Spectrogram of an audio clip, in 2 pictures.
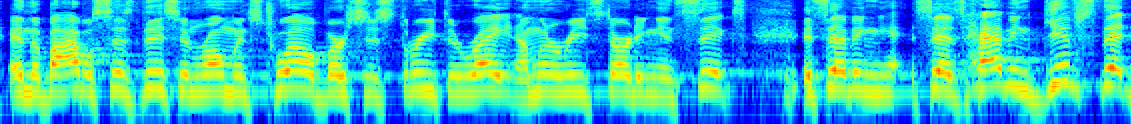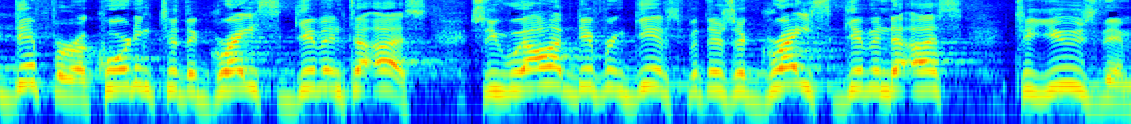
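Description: A man's voice: very high-pitched, darkish tone. A male pastor delivers a church sermon. He exhorts and motivates, leaning on emphatic repetition and calling for agreement. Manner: exhorting, motivational, seeking amens from listeners; emphatic, repeats key phrases.

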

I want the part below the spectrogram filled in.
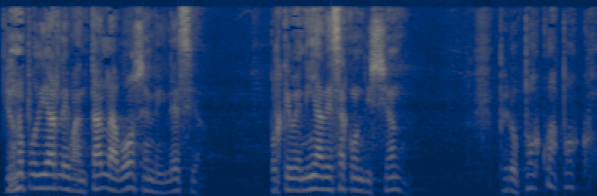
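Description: A man preaching a sermon as pastor, with emphatic exclamations, hushed low drops and repeated rhetorical questions. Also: steady tone, brisk, slightly rough.

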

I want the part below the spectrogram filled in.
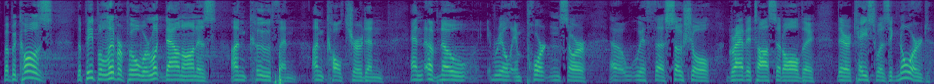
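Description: A man preaching a sermon to a congregation, swinging between loud calls and near-whispered lines. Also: fairly high pitch, a little slow. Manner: builds to loud shouts, then drops to a hush. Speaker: pastor. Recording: reverberant hall.

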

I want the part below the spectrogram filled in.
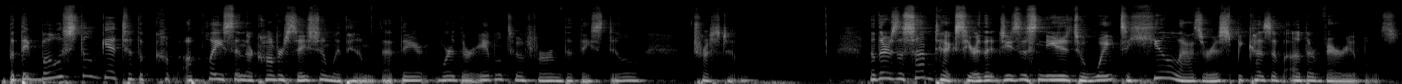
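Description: A man preaching a sermon, reflective and measured, teaching with pauses. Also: sits high, expressive, creaky.

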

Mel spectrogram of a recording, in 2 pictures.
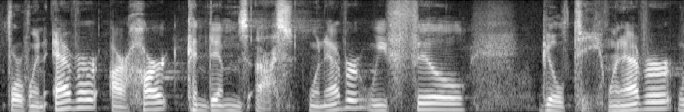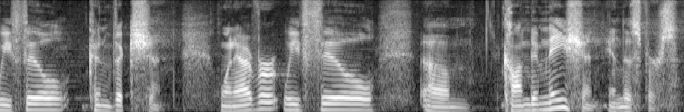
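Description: A man preaching a sermon, telling a Bible story and voicing its figures with rising and falling pitch and loudness. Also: animated, slow. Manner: storytelling, acting out quotes with shifting pitch and loudness. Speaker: pastor.

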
